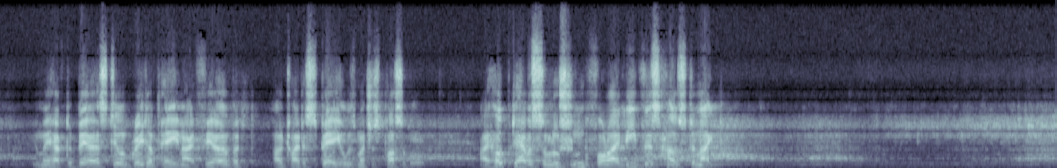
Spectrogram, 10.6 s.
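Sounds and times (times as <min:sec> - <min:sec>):
speech: 0:00.4 - 0:07.4
rain during a thunderstorm: 0:08.8 - 0:10.5.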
